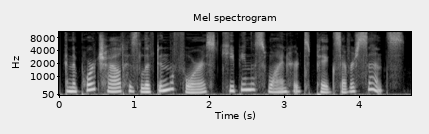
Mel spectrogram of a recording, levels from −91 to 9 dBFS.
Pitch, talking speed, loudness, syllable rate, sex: 215 Hz, 190 wpm, -18 LUFS, 4.9 syllables/s, female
